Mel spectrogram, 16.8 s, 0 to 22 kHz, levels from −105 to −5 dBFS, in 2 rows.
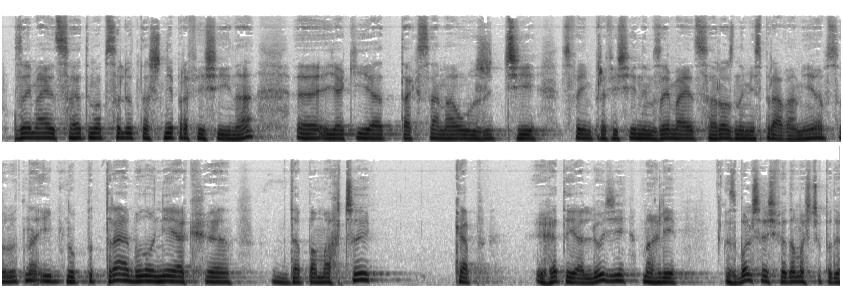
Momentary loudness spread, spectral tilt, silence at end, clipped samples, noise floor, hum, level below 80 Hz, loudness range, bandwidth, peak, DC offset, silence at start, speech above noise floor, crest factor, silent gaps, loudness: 7 LU; -7 dB/octave; 0 s; under 0.1%; -55 dBFS; none; -52 dBFS; 3 LU; 14.5 kHz; -2 dBFS; under 0.1%; 0.15 s; 40 dB; 14 dB; none; -16 LUFS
